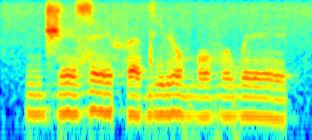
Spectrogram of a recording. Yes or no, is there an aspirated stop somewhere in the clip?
no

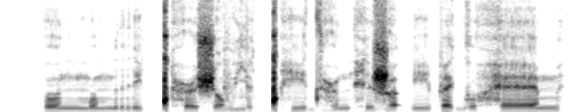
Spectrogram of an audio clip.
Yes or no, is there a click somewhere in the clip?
yes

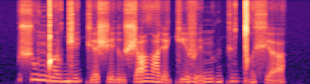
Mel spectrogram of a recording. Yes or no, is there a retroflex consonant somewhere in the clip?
no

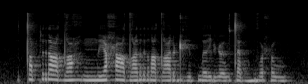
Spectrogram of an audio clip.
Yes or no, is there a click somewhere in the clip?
no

